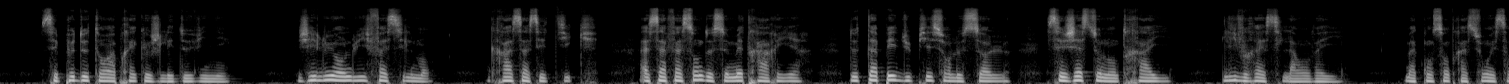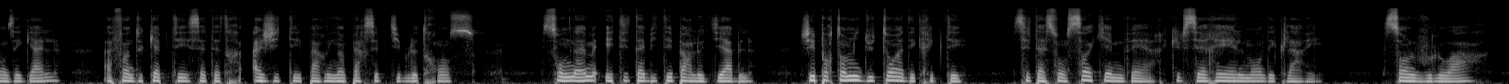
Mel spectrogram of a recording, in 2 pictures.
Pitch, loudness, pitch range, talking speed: 155 Hz, -25 LUFS, 145-170 Hz, 160 wpm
